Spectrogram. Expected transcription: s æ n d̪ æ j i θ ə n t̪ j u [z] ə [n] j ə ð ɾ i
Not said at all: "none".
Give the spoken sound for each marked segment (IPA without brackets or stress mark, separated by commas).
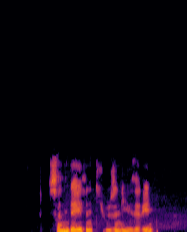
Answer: z, n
